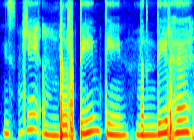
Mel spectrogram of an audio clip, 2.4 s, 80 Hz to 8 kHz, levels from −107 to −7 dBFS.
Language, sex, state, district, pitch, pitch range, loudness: Hindi, female, Himachal Pradesh, Shimla, 230 Hz, 200-255 Hz, -27 LUFS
